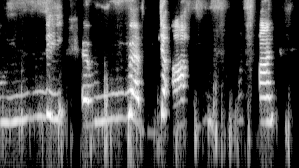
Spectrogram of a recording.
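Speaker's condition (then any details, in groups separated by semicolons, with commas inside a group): Stuttering; prolonged sounds, blocks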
